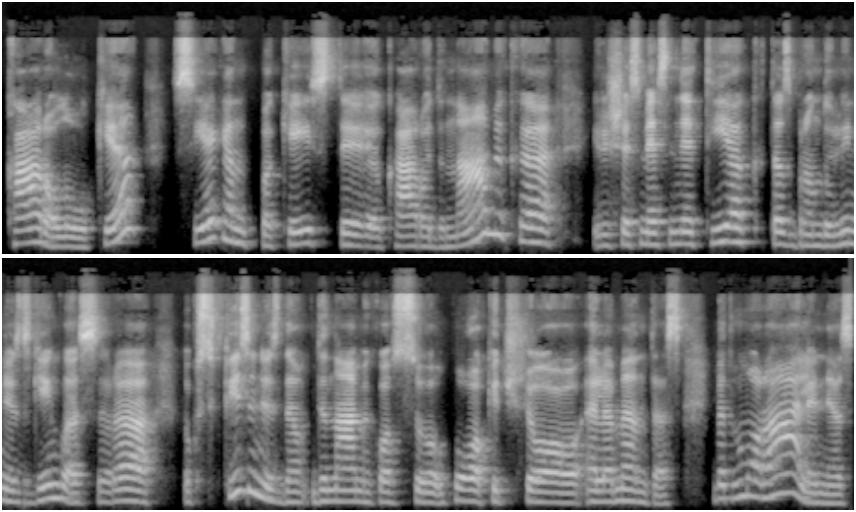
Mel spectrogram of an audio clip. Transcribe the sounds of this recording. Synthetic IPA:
kɑːɾoːlˠɐʊkʲɛ | sʲiɛkʲɛnt̪̚pɐkʲɛɪsʲt̪ʲɪkɑːɾoːd̪ʲɪnɑːmʲɪkʰɑ | ɪɾɪʃʲɛsʲmʲeːsnʲɛt̪ʲiɛkt̪ɐs̬bɾɐnd̪oːlʲinʲɪsɡʲɪŋklˠɐsɪɾɐt̪oːksfʲɪzʲɪnʲɪsʲd̪ʲɪnɑːmʲɪkoːspoːkʲɪt͡ʃʲoːɛlʲɛmʲɛnt̪ɐsbʲɛt̪moːɾɑːlʲɪnʲɪs

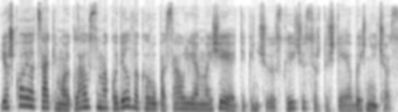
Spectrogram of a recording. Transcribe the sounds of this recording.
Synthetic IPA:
jiɛʃkoːjoːɐt̪sɑːkʲiːmoːiklˠɑˑʊsʲimɑːkoːd̪ʲeːlˠʋɐkɐɾuːpɐsɑˑʊlʲijɛmɐʒʲeːjɛt̪ʲɪkʲɪnʲt͡ʃʲʊ̰jʊ̰skɐɪt͡ʃʲʊsɪɾt̪ʊʃʲt̪ʲeːjɛbɐʒʲnʲiːt͡ʃʲo̰ːs

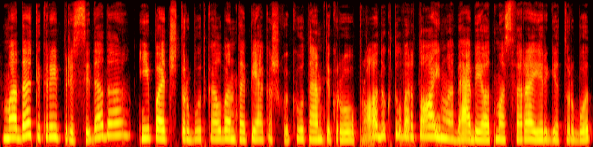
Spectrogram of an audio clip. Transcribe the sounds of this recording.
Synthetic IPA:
mɐd̪ɐt̪ʲɪkrɐɪpʲɾʲɪsʲɪd̪ʲɛd̪ɐiːpɐt͡ʃt̪ʊɾbuːt̪kɐlˠbɐnt̪ɐpʲiɛkɐʃkoːkʲuːt̪ɐmt̪ʲɪkruːpro̰ːd̪ʊkt̪uːʋɐrt̪oːjɪmɑːbʲæːbʲeːjoːɐt̪moːsʲfʲɛɾɐɪɾʲɡʲɪt̪ʊɾbuːt̪

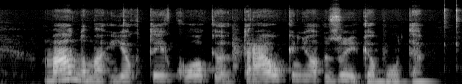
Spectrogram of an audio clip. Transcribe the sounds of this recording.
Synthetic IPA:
mɑːnoːmɐjɔkt̪ɐɪkoːkʲoːt̪ɾɑˑʊkʲɪnʲoːzʊɪkʲoːbuːt̪ɐ

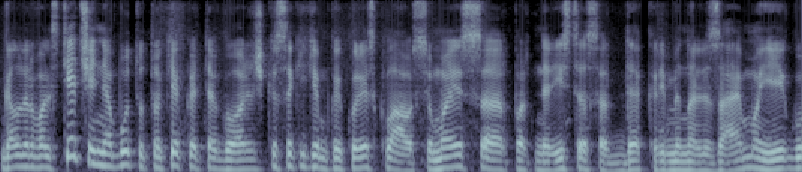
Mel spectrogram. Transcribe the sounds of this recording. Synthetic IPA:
ɡɐlˠɪrʋɐlʲsʲt̪ʲiɛt͡ʃʲɛɪnʲɛbuːt̪ʊt̪oːkʲiɛkɐt̪ʲɛɡoːɾʲɪʃʲkʲɪsɐkʲiːkʲɪmkɐɪkʊɾʲɛɪsklˠɐʊsʲɪmɐɪsɐrpɐɾʲt̪ʲnʲɛɾʲiːsʲt̪ʲeːsɐrd̪ʲɛkɾʲɪmʲɪnɐlʲɪzɑːʋʲɪmoːjɛɪɡʊ

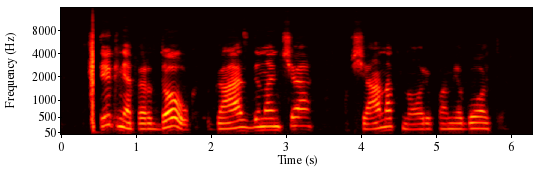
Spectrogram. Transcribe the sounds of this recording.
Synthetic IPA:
t̪ʲɪknʲɛpʲɛɾd̪ɔʊk | ɡɑːzʲd̪ʲɪnɐnʲt͡ʃʲɛ | ʃʲæːnɐknoːɾʲʊpɐmʲiɛɡoːt̪ʲɪ

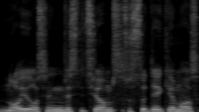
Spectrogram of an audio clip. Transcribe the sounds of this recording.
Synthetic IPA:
noɔjoːsɪnʲʋʲɛsʲt̪ʲɪsʲɪjoːmssʊt̪̬ʲɛɪkʲɛmoːs

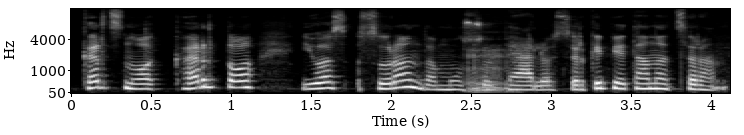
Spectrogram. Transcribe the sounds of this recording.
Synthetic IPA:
kɐɾt̪snuɔkɐɾt̪oːjuɔssʊɾɐnd̪ɐmuːsʊpʲæːlʲoːsɪɾkɐɪpjiɛt̪ʲɛnɐt̪ʲsʲɪɾɐnd̪ɐ

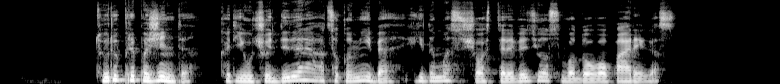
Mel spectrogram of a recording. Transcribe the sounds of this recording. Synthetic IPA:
t̪ʰʊɾʲʊpʲɾʲɪpɐʒʲɪnʲt̪ʲɪ | kɐt̪jɛʊt͡ʃʲʊd̪ʲɪd̪ʲɛlʲæːɐt̪sɐkɔmʲiːbʲæɛɪd̪ɐmɐsʃʲoːst̪ʲɛlʲɛʋʲɪzʲɪjoːsʋɐd̪oːʋoːpɑːɾʲɛɪɡɐs

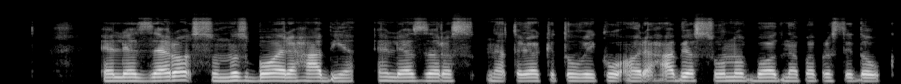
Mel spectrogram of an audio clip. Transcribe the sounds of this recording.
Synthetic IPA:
ɛlʲɪɛzʲɛɾoːsuːnʊs̬bʊʋoːɾʲɛɦɑːbʲɪjɛ | ɛlʲɪɛzʲɛɾosnʲɛt̪ʊɾʲeːjoːkʲɪt̪uːʋɐɪkuːʔo̰ːɾʲɛ̰ɦɑ̰ːbʲɪjoːsuːnʊbʊʋoːnʲɛpɑpɾɐst̪ɐɪd̪ɒʊk

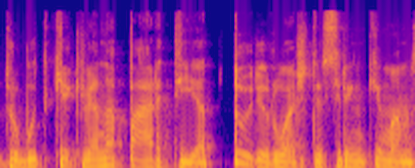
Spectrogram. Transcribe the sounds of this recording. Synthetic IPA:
t̪ʊɾbuːt̪kʲiɛkʋʲiɛnɐpɑːɾʲt̪ʲɪjɛt̪ʊɾʲɪɾuɔʃʲt̪ʲɪsɾʲɪŋʲkʲɪmɐm

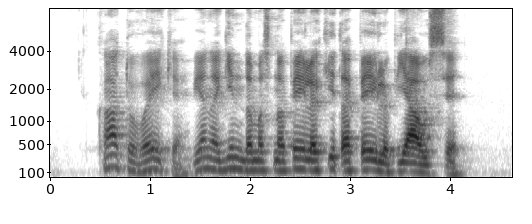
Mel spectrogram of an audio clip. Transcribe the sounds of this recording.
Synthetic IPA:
kʰɑːt̪ʊʋɐɪkʲɛ̰ʋʲiɛnɐɡʲɪnd̪ɐmɐsnuɔpʲɛɪlʲoːkʲɪt̪ɑpʲɛɪlʲopʲjæˑʊsʲɪ

